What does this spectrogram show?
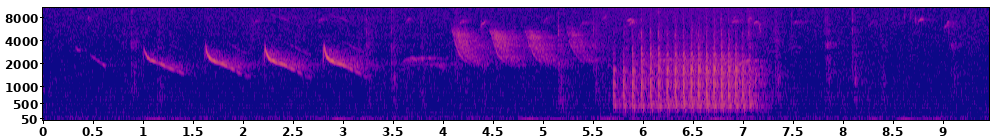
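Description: Woodland birdsong, faint overall: four clear whistled notes about half a second apart, each falling in pitch, then a run of quicker, higher falling notes, then a loud buzzy rattle lasting about a second and a half, the loudest sound. Faint crackles of footsteps in dry leaf litter come and go.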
